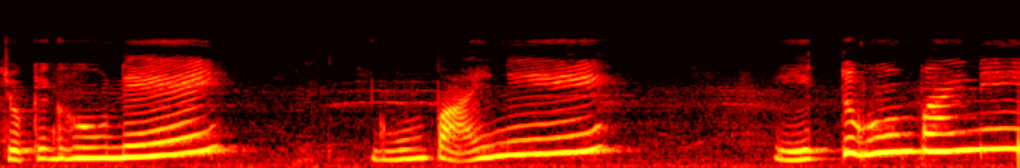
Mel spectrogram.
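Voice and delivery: slow, lilting coo. Real, not acted. Parent teasing baby about not sleeping, drawn-out baby talk.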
